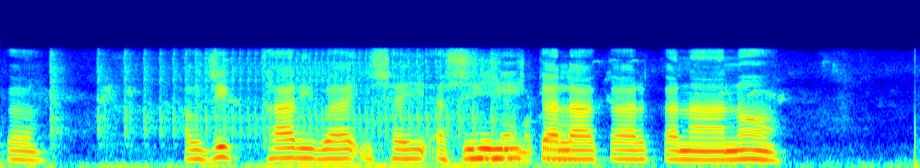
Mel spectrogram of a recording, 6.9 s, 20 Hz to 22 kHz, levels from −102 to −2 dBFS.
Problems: background conversations at intervals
